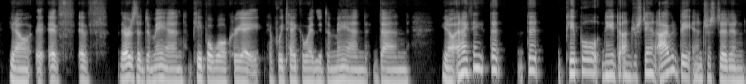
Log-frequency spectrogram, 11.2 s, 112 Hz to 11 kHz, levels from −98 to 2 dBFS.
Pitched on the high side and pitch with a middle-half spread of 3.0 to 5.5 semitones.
No: medium, 140 Hz; average, 5.0 semitones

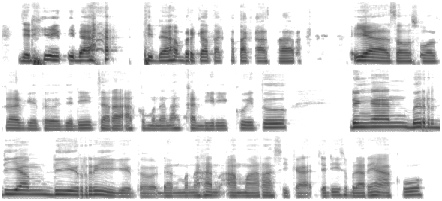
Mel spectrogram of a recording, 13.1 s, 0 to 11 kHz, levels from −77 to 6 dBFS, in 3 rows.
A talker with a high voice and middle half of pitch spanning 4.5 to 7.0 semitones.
No: low, 135 Hz; average, 5.0 semitones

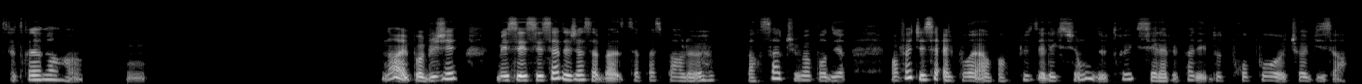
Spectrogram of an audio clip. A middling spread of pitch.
No: wide, 7.7 semitones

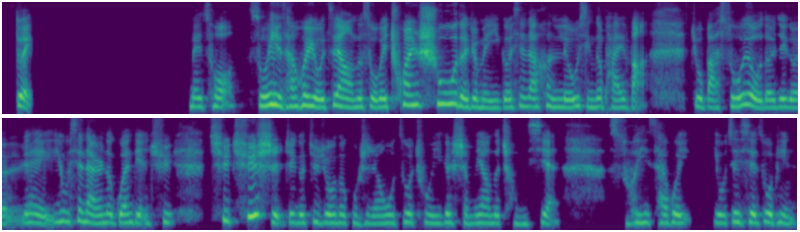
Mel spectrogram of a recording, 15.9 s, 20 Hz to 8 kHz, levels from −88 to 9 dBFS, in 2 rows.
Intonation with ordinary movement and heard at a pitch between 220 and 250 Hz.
No: narrow, 2.2 semitones; high, 225 Hz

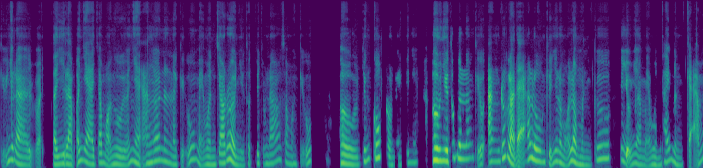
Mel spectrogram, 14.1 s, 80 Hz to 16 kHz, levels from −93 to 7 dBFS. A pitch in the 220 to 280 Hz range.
No: high, 200 Hz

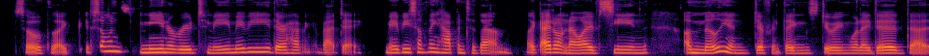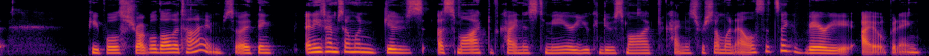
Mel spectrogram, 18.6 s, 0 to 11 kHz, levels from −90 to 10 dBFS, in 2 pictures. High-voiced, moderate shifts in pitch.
Yes: high, 195 Hz; average, 3.3 semitones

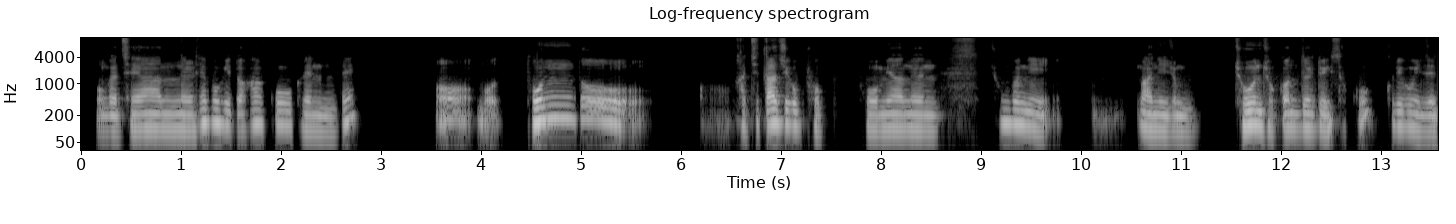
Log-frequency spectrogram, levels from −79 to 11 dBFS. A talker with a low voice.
Yes: low, 105 Hz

